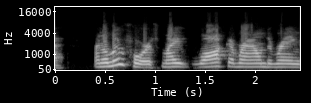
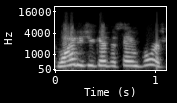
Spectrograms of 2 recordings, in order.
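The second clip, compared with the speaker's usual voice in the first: higher, insistent mock-incredulous question; retold exasperation; 7 semitones higher, 4 dB louder than usual. Trainer asking friend about the same horse, exasperated. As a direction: question her choice in disbelief.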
